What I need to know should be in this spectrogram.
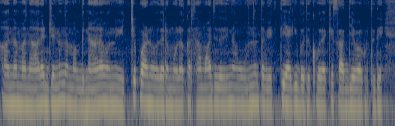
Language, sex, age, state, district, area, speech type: Kannada, male, 18-30, Karnataka, Tumkur, rural, spontaneous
